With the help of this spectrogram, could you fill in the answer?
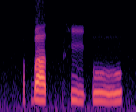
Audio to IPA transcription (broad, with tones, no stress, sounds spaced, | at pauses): ɓ a˨˩ t̚ t̪ʰ i˧˩ ʔ u˧˩˨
